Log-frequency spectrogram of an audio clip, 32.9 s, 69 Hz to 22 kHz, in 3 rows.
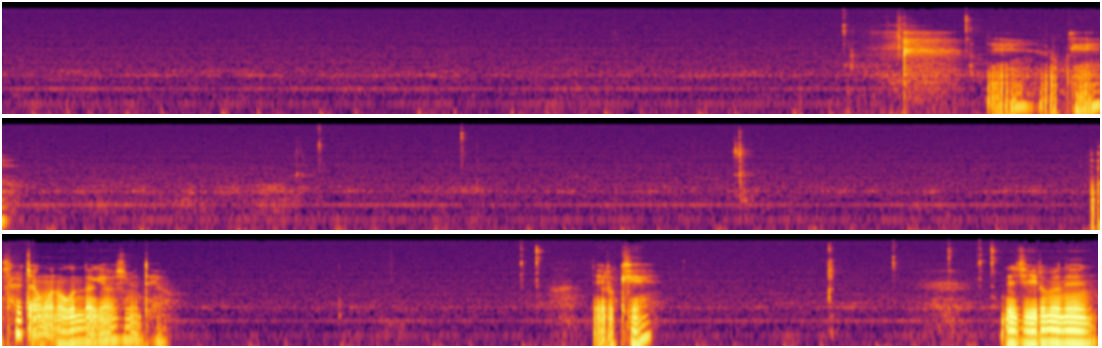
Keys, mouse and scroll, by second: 14.0 shift+middle click, 29.9 space.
